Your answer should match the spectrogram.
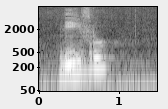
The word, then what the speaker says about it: livro: At the beginning of a word, or between vowels where it's going to start a new syllable, it sounds a lot like the L in English. Examples: livro, logo, pelo.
